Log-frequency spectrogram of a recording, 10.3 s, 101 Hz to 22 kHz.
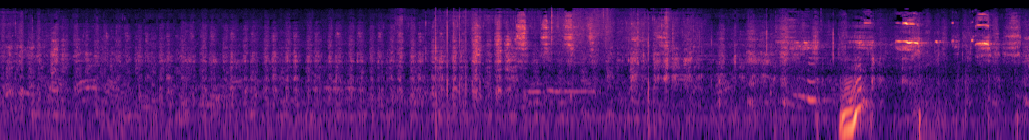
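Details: Black German Shepherds resting in over 40-degree heat pant in quick breathy bursts, with a short whine-like sound near the end and a person speaking quietly.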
